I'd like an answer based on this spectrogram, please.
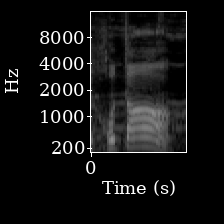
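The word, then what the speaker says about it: ختن: खुता नहीं, खुता, नून गुन्ना है, खुता।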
